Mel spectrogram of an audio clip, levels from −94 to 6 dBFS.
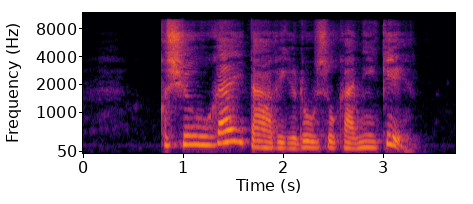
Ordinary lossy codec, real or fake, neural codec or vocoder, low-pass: AAC, 48 kbps; fake; vocoder, 22.05 kHz, 80 mel bands, WaveNeXt; 9.9 kHz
